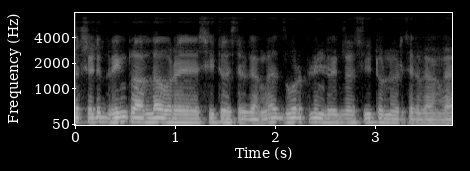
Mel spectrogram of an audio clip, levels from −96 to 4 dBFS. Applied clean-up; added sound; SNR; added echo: neural mask model DeepFilterNet 3.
